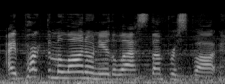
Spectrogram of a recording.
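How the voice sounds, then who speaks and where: A woman's voice: fairly high pitch, fairly quick, over music, lightly acted. A woman voicing a confident, deadly assassin in a video game, with a dry, self-assured manner.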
